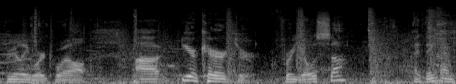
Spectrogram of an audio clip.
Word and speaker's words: Furiosa: Your character, Furiosa, I think I'm pronouncing it correctly. Yeah, Furiosa.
